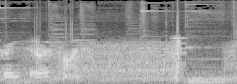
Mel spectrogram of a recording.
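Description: Radio speech over the aircraft's headset intercom, followed by about a second of radio hiss, then a low steady hum.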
